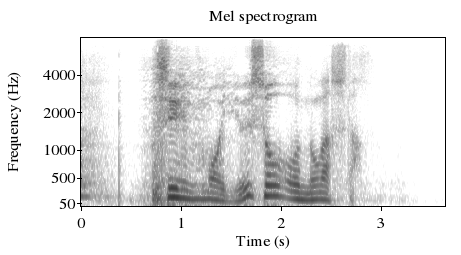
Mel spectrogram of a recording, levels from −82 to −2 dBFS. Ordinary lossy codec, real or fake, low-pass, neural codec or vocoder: Opus, 16 kbps; fake; 7.2 kHz; codec, 16 kHz, about 1 kbps, DyCAST, with the encoder's durations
